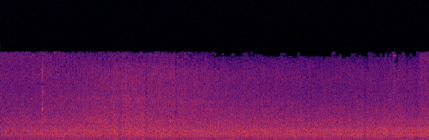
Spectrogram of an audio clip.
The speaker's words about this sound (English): as a weary driver stops the thrumming bus outside the tunnel's edge.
